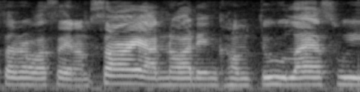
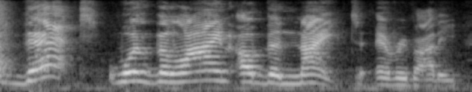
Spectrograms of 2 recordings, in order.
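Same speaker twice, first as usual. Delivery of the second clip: emphatic proclamation; 3 semitones higher, 4 dB louder than usual. Real, not acted. Host crowning the line of the night, emphatically.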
